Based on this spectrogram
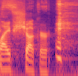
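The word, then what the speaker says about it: Lifeshocker: is the founder of and I really had to practice saying this life shucker uh because it kind of rhymes with another word I'm so fond of but anyhow the website is LIF shocker.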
